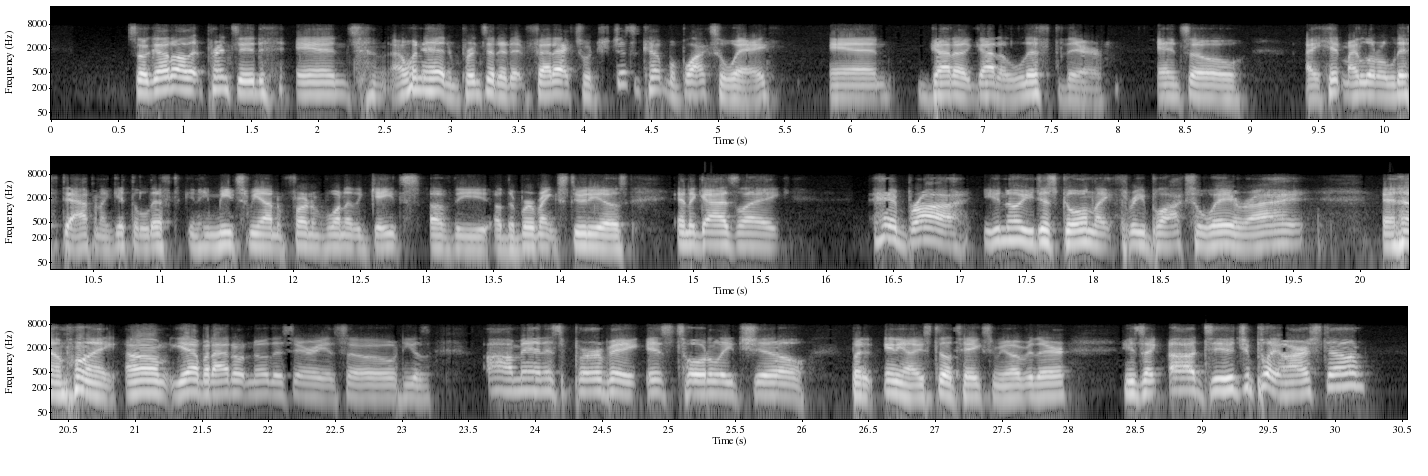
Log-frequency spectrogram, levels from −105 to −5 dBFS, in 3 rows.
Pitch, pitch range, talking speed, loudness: 140 Hz, 125-155 Hz, 220 wpm, -24 LUFS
